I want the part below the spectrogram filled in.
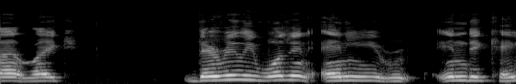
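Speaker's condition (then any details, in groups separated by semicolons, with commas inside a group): Cerebral palsy, mixed, mild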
